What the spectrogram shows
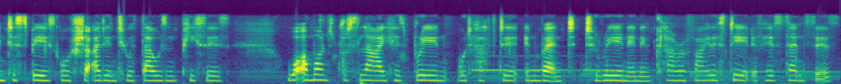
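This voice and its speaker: Music plays in the background as a woman with a fairly high pitch talks in a monotone, flat intonation. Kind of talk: literary reading aloud of a classic letter, calm and reflective. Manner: calm, soft, ASMR-style delivery.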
